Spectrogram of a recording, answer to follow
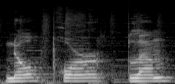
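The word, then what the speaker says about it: No Pore Blem: time pronouncing this because they put no pore like your pores but then bloom like no problem poor poor bloom you get it no pore Blum primer listen no problem primer this is definitely a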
